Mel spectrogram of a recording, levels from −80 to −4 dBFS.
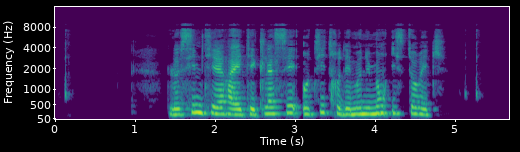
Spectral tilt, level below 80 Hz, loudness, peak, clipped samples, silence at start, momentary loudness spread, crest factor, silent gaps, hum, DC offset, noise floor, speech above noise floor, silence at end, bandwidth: -5.5 dB/octave; -70 dBFS; -21 LUFS; -6 dBFS; under 0.1%; 1.45 s; 7 LU; 18 dB; none; none; under 0.1%; -53 dBFS; 32 dB; 0.85 s; 9.2 kHz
